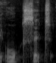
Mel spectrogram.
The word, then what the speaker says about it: Auxit: Uh, in fact, yesterday's decision has been described as Auxit, A U X I T, but like Brexit. Although X, when you say Auxit, it can also be pronounced X as an SH, Auxit.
